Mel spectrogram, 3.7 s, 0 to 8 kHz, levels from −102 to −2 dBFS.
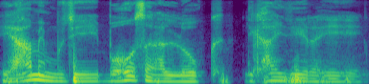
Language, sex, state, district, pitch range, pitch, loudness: Hindi, male, Arunachal Pradesh, Longding, 105-130 Hz, 115 Hz, -20 LUFS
